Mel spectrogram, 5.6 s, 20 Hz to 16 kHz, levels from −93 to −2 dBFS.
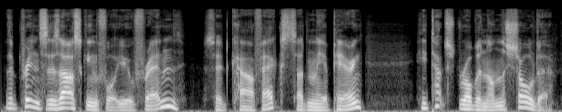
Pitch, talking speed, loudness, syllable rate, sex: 130 Hz, 180 wpm, -17 LUFS, 5.6 syllables/s, male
